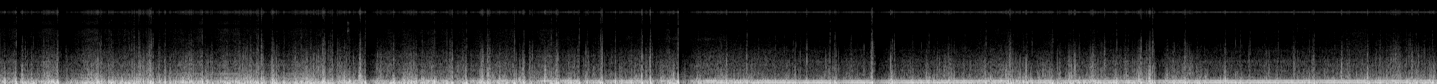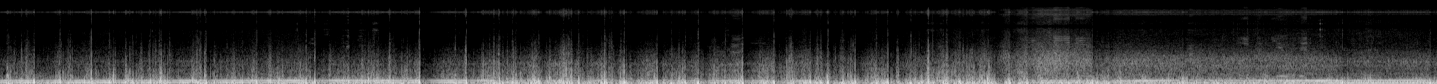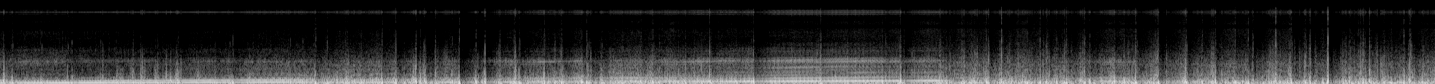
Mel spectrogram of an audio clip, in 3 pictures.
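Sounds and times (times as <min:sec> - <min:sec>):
car engine cruising: 0:00.0 - 0:43.0
wind rushing over microphone: 0:00.0 - 0:43.0.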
